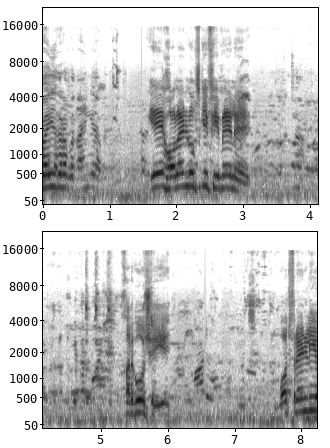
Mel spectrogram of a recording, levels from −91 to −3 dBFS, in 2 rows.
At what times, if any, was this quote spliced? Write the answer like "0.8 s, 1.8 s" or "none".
1.5 s, 6.6 s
